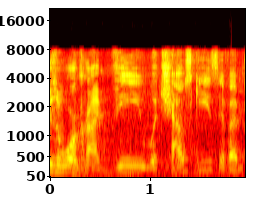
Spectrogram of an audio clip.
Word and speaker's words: Wachowskis: think this movie is a war crime the Wachowskis if I'm pronouncing that right yes you are ah both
